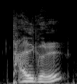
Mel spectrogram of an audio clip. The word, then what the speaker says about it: 닭을: 후라이드 치킨이 여러분 백인들은요 닭 달글 닭을이 아니라 달글이 정확한 발음이죠. 달글 튀겨 먹지 않아요 원래 로스팅이라고 해서 오븐에 구워 먹죠.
